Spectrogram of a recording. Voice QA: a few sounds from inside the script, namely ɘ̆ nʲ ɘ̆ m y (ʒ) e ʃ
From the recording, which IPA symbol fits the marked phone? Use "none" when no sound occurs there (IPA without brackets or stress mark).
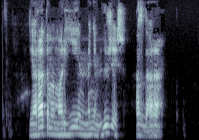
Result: ʒ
